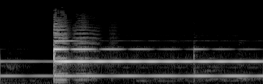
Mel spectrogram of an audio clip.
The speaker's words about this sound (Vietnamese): Người thỉnh chuông phải đủ năng lực phát tiếng chuông đều, không nên tiếng nhỏ tiếng lớn.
